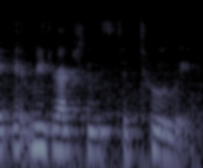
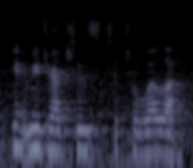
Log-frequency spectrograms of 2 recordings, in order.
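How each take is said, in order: First: "Thule" said as "TOO-lee"; pronounced as spelled. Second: "Tooele" as "tuh-WILL-uh"; local pronunciation. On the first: Rewording it so Siri understands, "Thule" as "TOO-lee". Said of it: "So I have to say". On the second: Asking Siri for directions, "Tooele" as "tuh-WILL-uh". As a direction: say "Tooele" the Utah way, "tuh-willa". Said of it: "she gets me directions to T A W I L A". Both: Pretend.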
